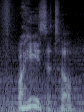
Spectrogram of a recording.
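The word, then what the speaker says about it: Wahisietel: Is Is his name in the list? It is. Wahissitoot. Wahissitoot. Wahissitoot. Right. Okay. Now I'm doing it right.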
